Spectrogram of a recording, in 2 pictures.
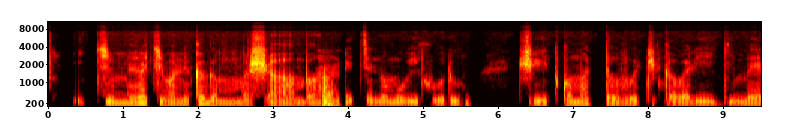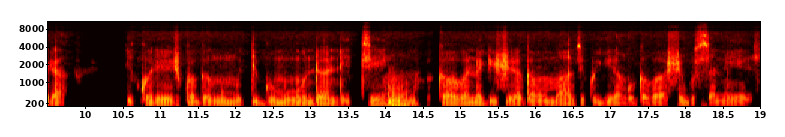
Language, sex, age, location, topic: Kinyarwanda, male, 18-24, Musanze, health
